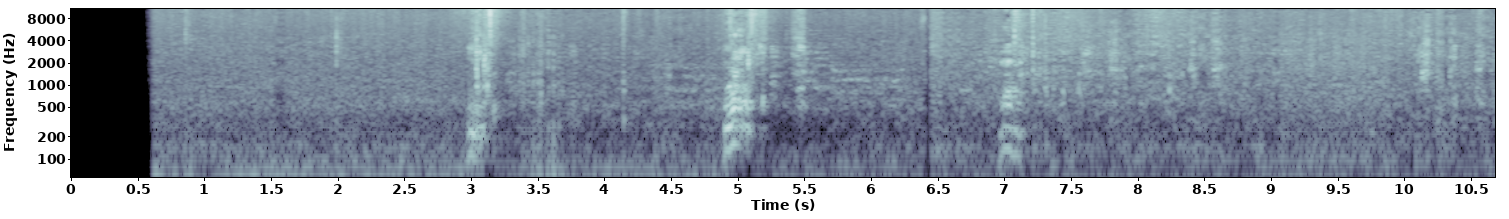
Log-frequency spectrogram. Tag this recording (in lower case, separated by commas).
dog, animal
